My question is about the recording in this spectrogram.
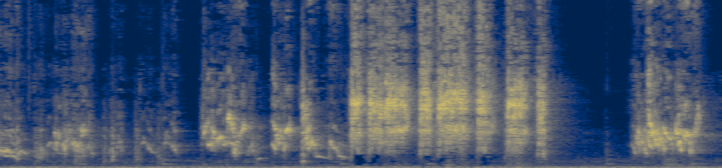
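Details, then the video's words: Pet budgies chirping: harsh, scratchy squawks and chatter in rapid bursts, a dense run of loud rasping calls mid-way, then a quieter pause before another burst. "BUDGIES CHIRPING SOUND"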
